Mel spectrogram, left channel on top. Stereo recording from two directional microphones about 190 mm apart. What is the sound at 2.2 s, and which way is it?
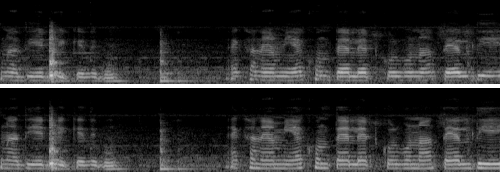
A woman's voice, 50° right (ahead or behind).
